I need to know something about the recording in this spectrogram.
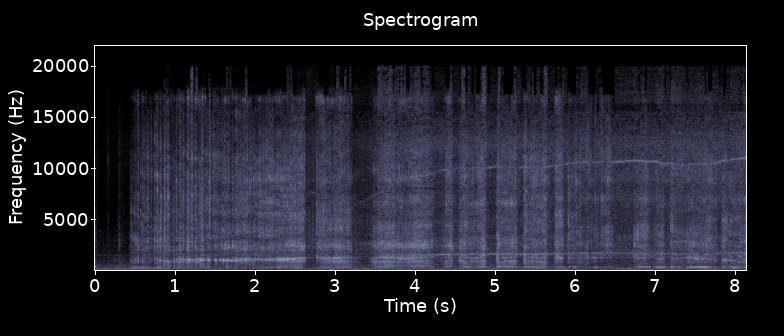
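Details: Horse about 10–12 years old, power float filing back molars with a ramp on the last molar; horse biting the handpiece head, stalling it: harsh rasping and grinding bursts with brief pauses.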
